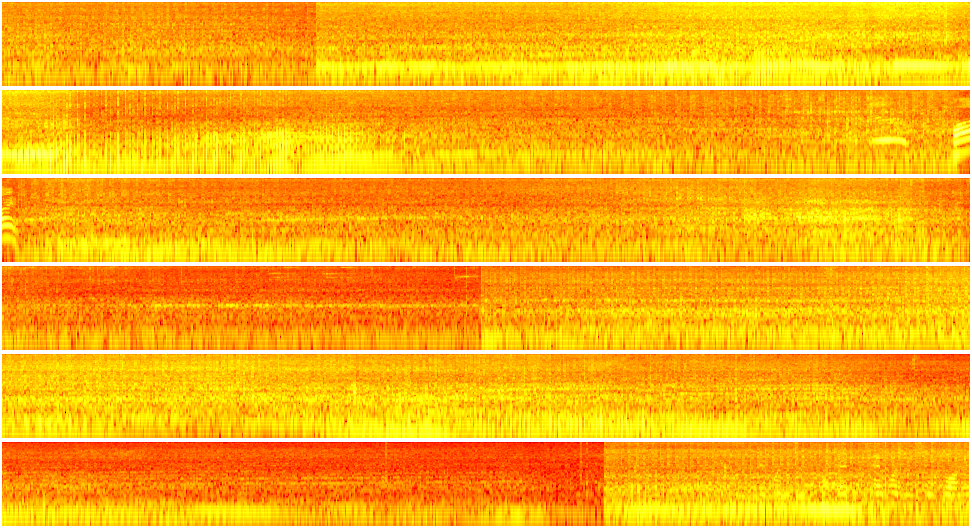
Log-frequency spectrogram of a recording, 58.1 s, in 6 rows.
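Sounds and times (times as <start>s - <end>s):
car engine idling close by: 0.0s - 5.6s, 13.6s - 23.6s, 28.6s - 48.2s, 53.8s - 58.0s
car engine running low: 0.0s - 53.2s, 53.8s - 58.0s.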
